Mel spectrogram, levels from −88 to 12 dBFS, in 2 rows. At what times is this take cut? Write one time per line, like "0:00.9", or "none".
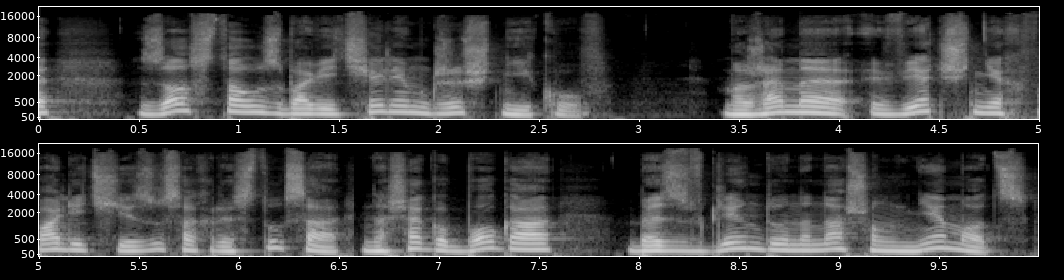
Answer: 0:03.3
0:06.6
